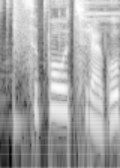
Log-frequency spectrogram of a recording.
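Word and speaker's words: スポーツ: 스포워츠라고 발음합니다. 뽀가 반타금이며 오는 장음으로 발음됩니다. 츠 발음도 한국어의 츠보다 좀 더 짧고 경쾌하게 발음하는 것이 중요합니다.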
